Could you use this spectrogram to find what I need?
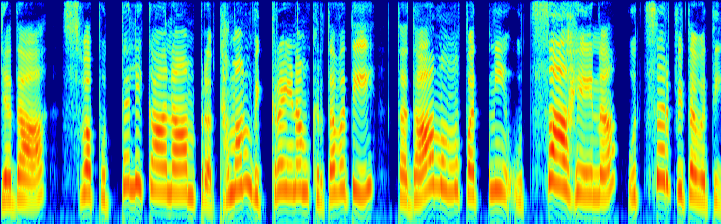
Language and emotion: Sanskrit, happy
